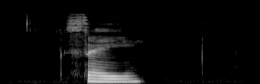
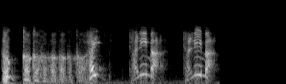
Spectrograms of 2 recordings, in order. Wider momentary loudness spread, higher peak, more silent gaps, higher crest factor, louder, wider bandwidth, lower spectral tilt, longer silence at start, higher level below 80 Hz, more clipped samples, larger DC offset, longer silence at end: first, 16 LU vs 8 LU; about the same, -2 dBFS vs 0 dBFS; neither; about the same, 20 dB vs 22 dB; first, -18 LUFS vs -21 LUFS; first, 11.5 kHz vs 6.4 kHz; about the same, -6.5 dB/octave vs -7 dB/octave; first, 0.65 s vs 0 s; second, -66 dBFS vs -46 dBFS; neither; neither; first, 1.2 s vs 0.7 s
